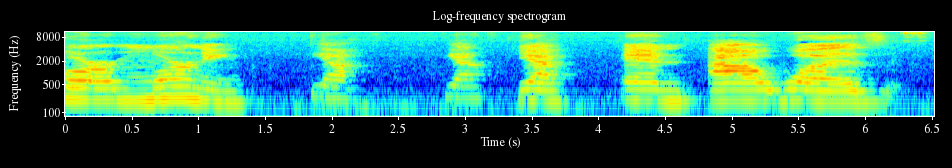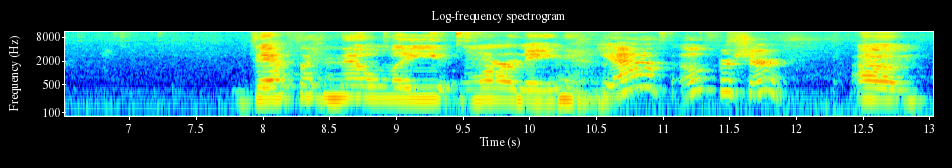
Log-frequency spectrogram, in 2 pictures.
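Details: Adult woman, stroke survivor with aphasia from a hemorrhagic stroke on May 19th 2020 that needed brain surgery and ICU care and left right-side hemiparesis; aphasia also affects her reading and writing; she asks an interview question; aphasia.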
